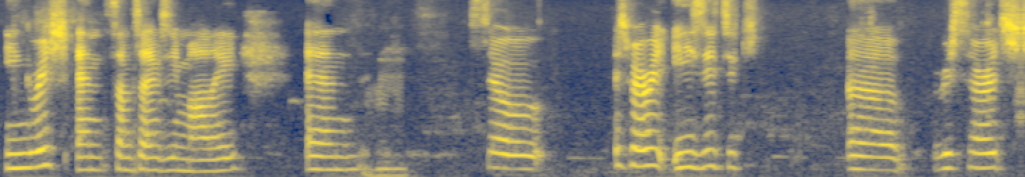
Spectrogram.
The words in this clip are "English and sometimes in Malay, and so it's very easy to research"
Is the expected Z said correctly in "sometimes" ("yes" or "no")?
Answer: yes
